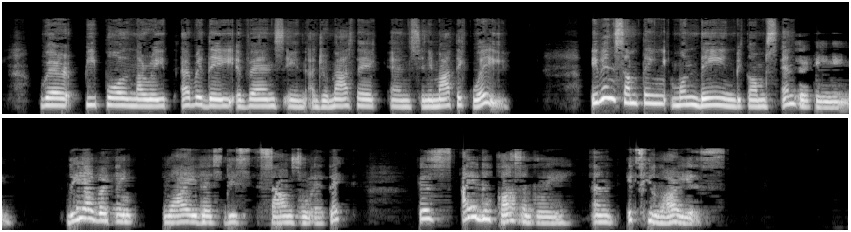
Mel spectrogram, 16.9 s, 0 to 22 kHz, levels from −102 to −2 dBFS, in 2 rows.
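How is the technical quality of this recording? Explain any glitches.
Quality drops partway through. From 7.93 to 15.93 s, right after "something mundane becomes", an adaptive stream at a lower bitrate took over as throughput fell. The speech instantly loses everything above 8 kHz and turns thin, which fits a very low-rate HE-AAC rendition, and it never gaps.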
